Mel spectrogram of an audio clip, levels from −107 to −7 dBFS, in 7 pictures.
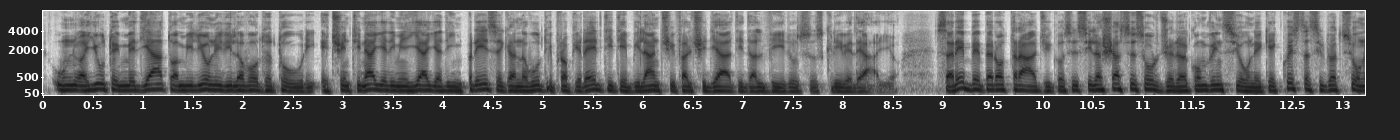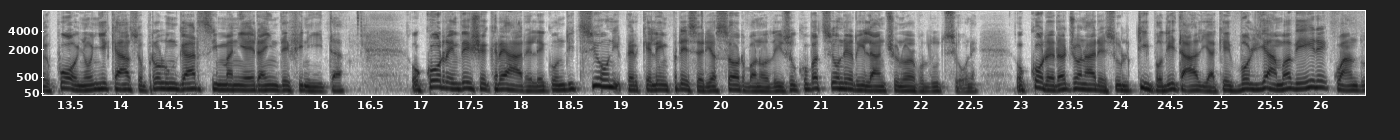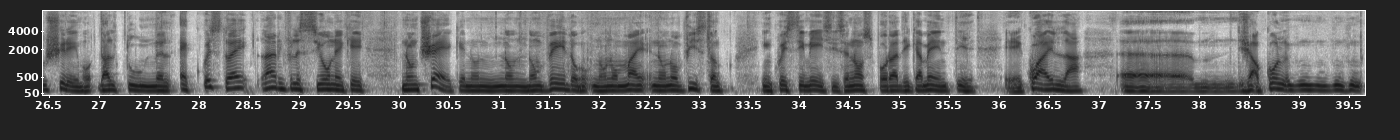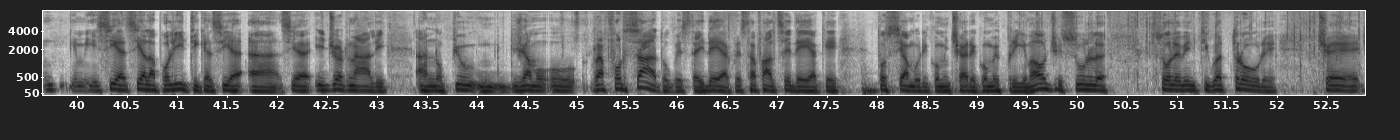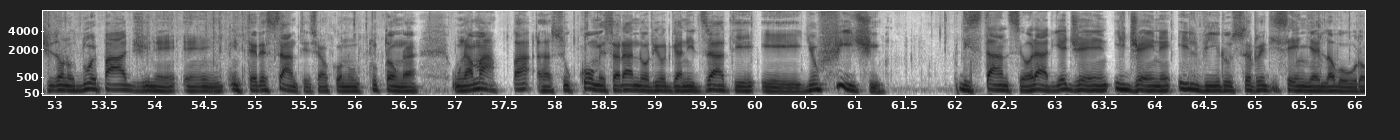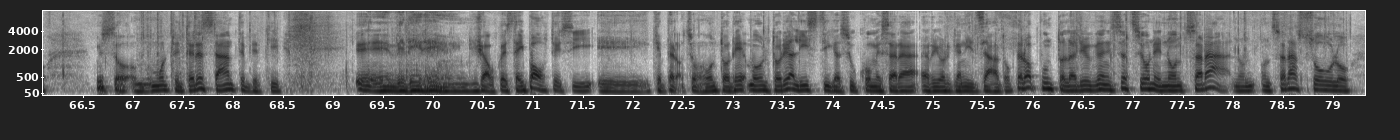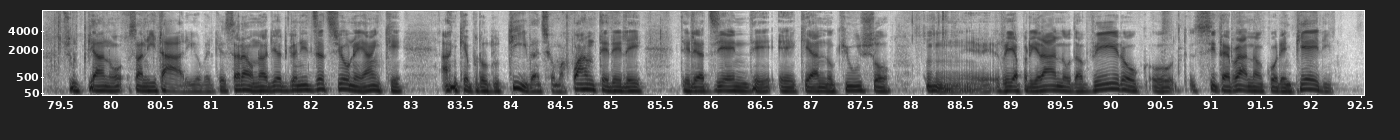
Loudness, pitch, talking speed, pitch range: -22 LUFS, 115 Hz, 145 wpm, 105-130 Hz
